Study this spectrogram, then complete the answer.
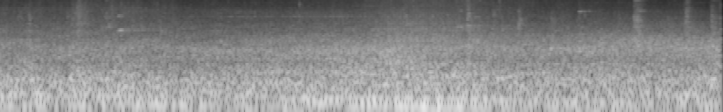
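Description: Traffic rumbles steadily along a nearby road, outdoors.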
